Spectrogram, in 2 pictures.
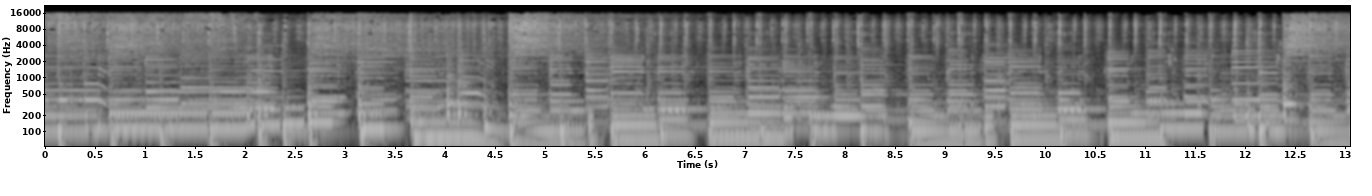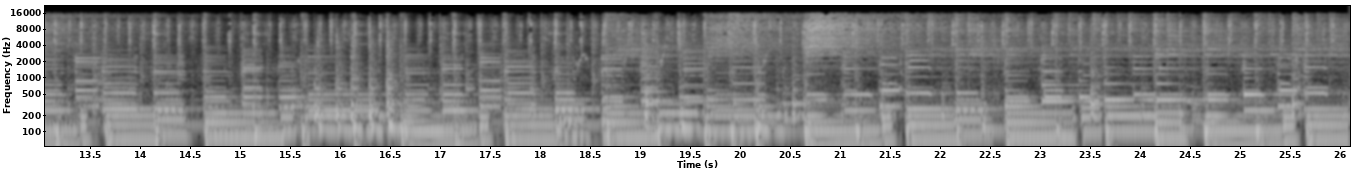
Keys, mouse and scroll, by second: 0.8 ctrl+shift+click, 2.2 ctrl+shift+click, 3.7 click, 7.2 d, 8.7 click, 9.9 click, 11.5-12.6 drag, 12.9-14.5 ctrl+shift+drag, 14.7-16.7 ctrl+shift+drag, 19.6 ctrl+d, 20.4 click, 21.0 ctrl+d, 21.5 ctrl+shift+click, 22.5 ctrl+shift++, 24.1 click, 25.6 click.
